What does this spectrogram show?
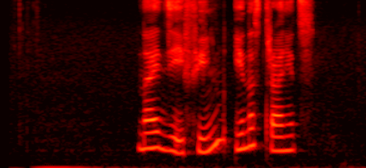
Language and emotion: Russian, positive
